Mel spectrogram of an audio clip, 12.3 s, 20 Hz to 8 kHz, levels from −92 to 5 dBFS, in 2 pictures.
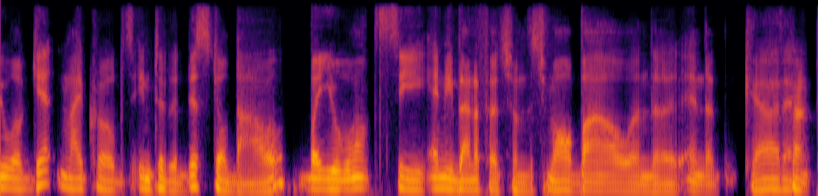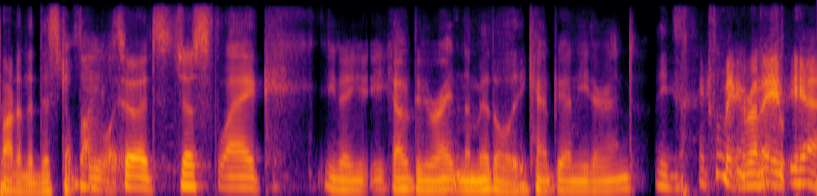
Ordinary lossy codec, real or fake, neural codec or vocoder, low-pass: MP3, 64 kbps; fake; codec, 16 kHz, 1 kbps, X-Codec, HuBERT features, trained on general audio; 7.2 kHz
